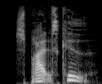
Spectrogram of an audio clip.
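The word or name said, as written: SPRÆLSKHED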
